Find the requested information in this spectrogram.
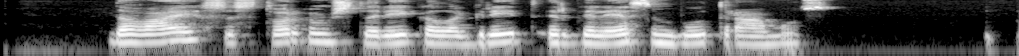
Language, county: Lithuanian, Kaunas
